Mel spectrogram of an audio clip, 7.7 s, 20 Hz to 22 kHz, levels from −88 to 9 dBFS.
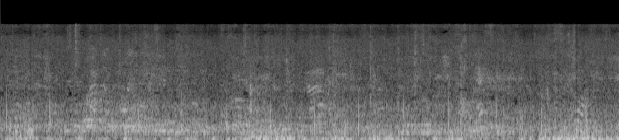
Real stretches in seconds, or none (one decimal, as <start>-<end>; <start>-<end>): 0.0-5.7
